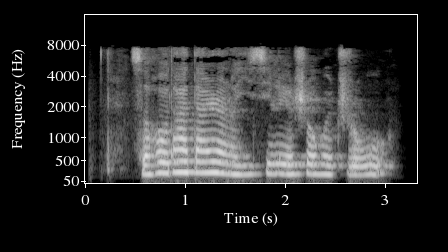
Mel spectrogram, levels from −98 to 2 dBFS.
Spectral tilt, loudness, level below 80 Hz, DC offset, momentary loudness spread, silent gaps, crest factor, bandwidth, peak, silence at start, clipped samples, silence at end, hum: -4 dB/octave; -17 LUFS; -62 dBFS; under 0.1%; 9 LU; none; 16 dB; 8 kHz; -2 dBFS; 0.2 s; under 0.1%; 0.25 s; none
